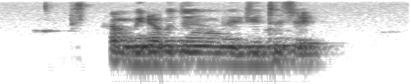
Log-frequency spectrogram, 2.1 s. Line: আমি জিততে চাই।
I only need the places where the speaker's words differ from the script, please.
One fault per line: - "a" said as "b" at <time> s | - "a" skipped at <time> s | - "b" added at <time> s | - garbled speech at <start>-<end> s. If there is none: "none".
- "বিনা প্রতিদ্বন্দ্বিতায়" added at 0.7 s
